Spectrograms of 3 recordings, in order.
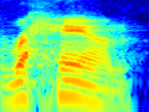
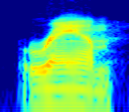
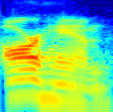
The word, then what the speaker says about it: Ram: It's pronounced Ram. Ram. It's RAM. Couldn't wait for the future content you have. I appreciate it, man. I appreciate it. Oh, I thought Arham.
